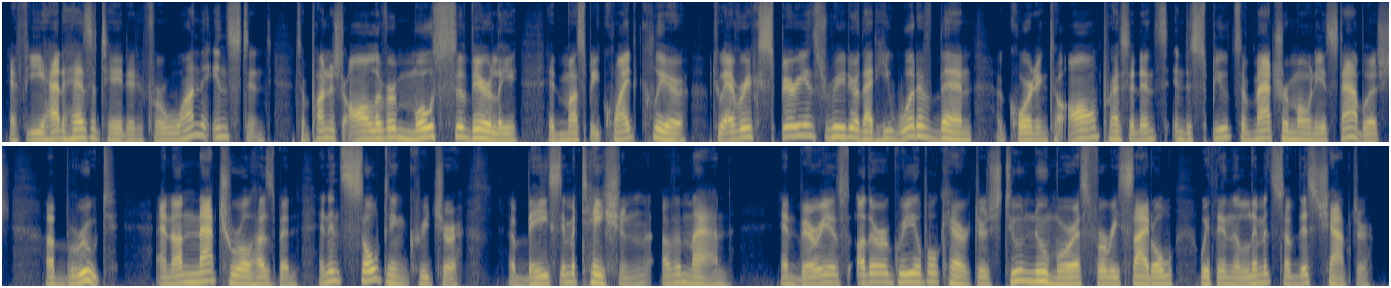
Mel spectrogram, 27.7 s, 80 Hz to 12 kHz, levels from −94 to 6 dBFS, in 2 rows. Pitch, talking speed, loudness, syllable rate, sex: 140 Hz, 140 wpm, -22 LUFS, 4.9 syllables/s, male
